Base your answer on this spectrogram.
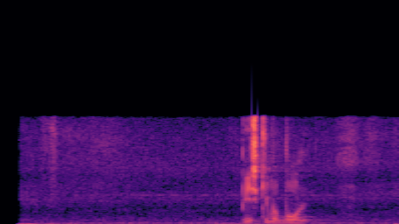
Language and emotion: Russian, neutral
